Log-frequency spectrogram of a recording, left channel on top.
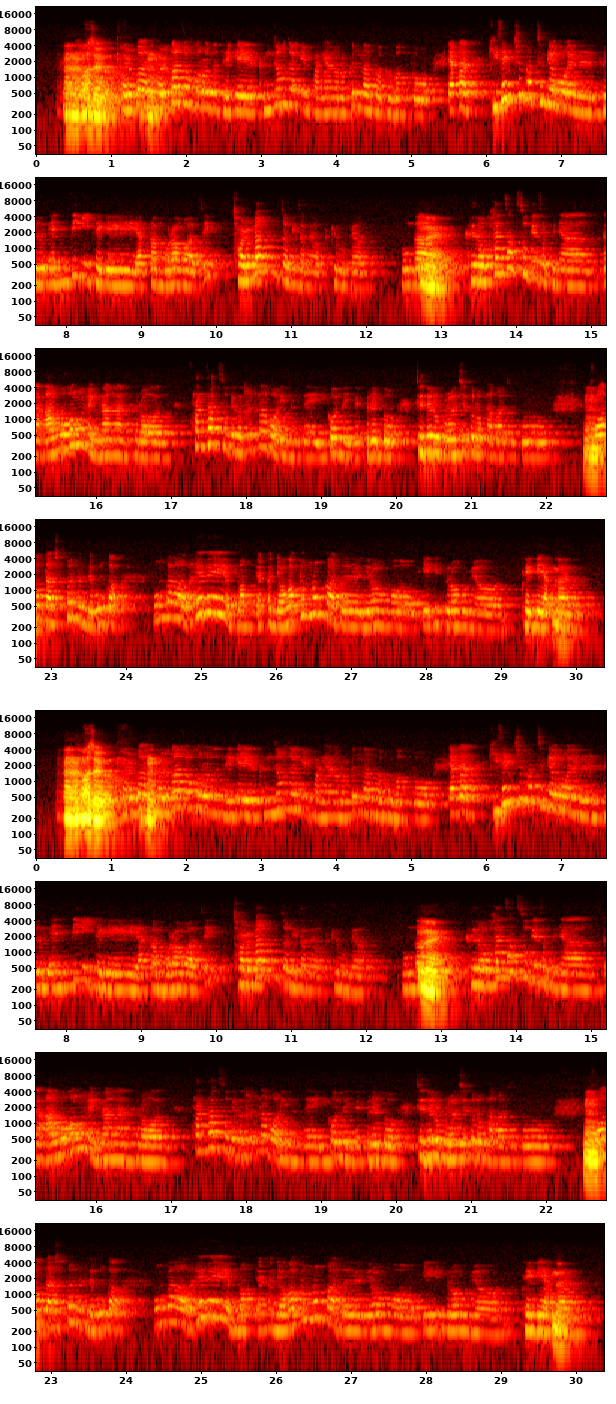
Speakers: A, on the left (about 70°); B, on the right (about 35°).
A: 근데
B: 아, 맞아요.
A: 결과,
B: 음,
A: 결과적으로는 되게 긍정적인 방향으로 끝나서 그것도 약간 기생충 같은 경우에는 그 엔딩이 되게 약간 뭐라고 하지? 절망적이잖아요, 어떻게 보면. 뭔가
B: 네.
A: 그런 환상 속에서 그냥, 그러니까 아무 허무맹랑한 그런 상상 속에서 끝나버리는데 이거는 이제 그래도 제대로 그런 식으로 가가지고
B: 음.
A: 좋았다 싶었는데 뭔가 뭔가 해외에 막 약간 영화 평론가들 이런 거 얘기 들어보면 되게 약간
B: 네.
